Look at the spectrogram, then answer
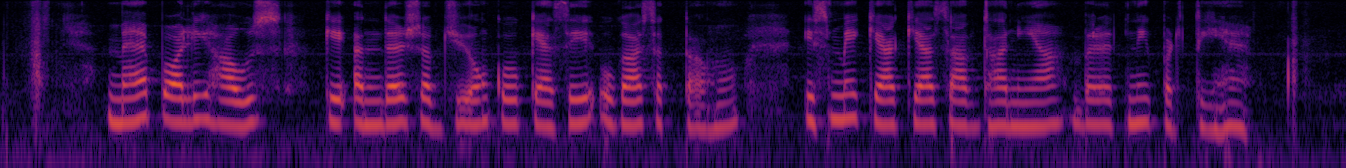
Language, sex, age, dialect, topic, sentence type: Hindi, female, 18-24, Garhwali, agriculture, question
